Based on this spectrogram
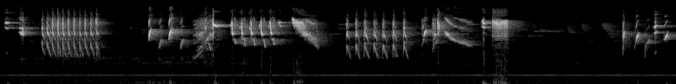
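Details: Algerian pet European goldfinch delivering a lively song of rapid high trills, liquid twitters and repeated ticking notes in quick succession, with a short pause before a final burst of chips.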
